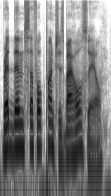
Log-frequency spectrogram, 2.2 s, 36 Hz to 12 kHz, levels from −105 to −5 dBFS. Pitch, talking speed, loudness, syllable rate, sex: 125 Hz, 160 wpm, -17 LUFS, 5.5 syllables/s, male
